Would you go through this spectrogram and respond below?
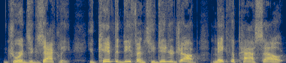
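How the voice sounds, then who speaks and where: A man's voice: high-pitched, very animated, moderate pace, a bit bright, slightly rough, no room sound, studio quality. A man doing casual basketball play-by-play, mixing calls of the action with opinionated, conversational analysis and coaching the players aloud. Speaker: fan play-by-play commentator.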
